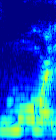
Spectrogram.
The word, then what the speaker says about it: Mhoor: that just yet but it is pronounced more the same way the North African Moors or the names I'm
